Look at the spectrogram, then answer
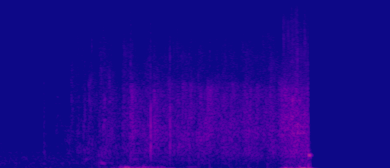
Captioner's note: applause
